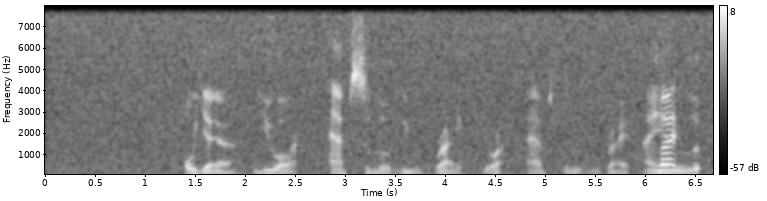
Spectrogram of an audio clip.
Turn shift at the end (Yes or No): No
